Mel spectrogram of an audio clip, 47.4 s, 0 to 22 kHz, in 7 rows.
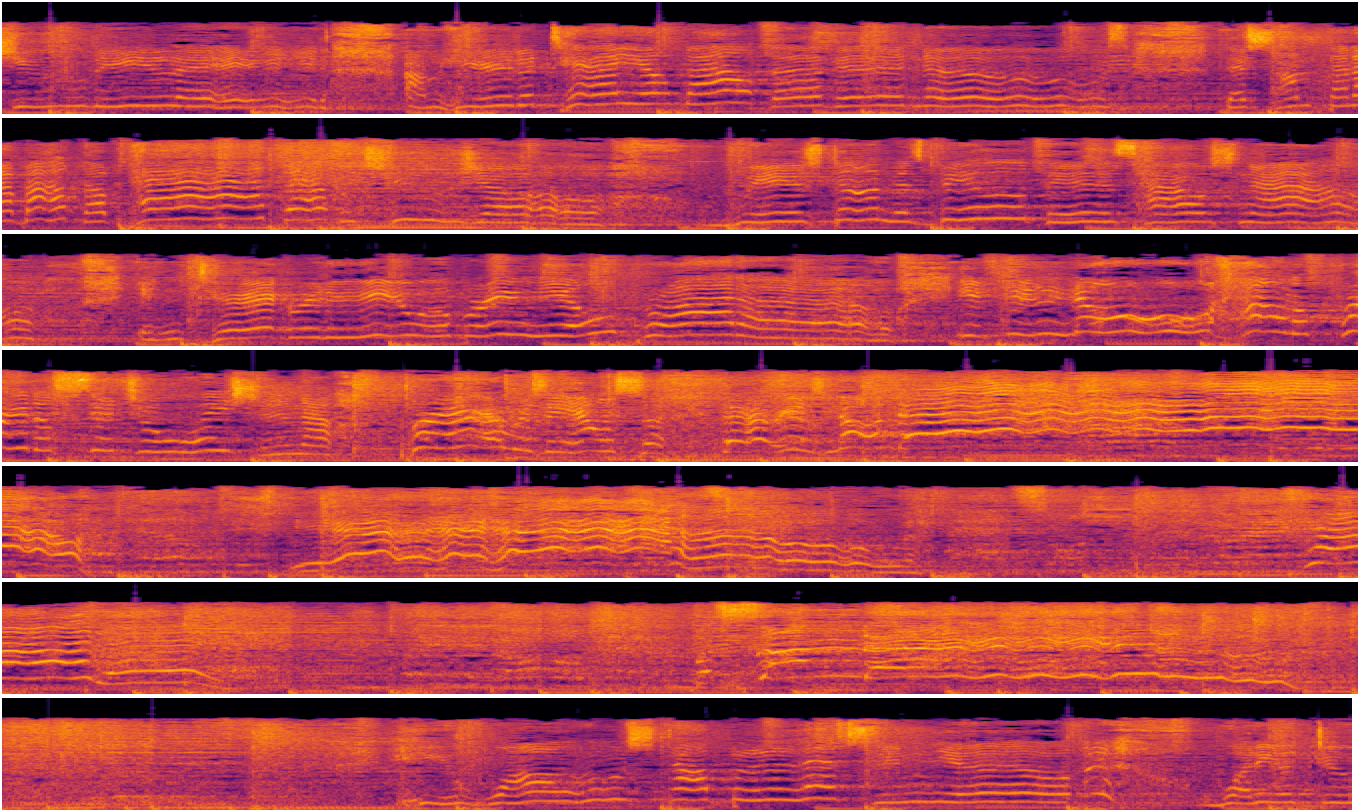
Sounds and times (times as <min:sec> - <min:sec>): Music: 0:00.0 - 0:47.4.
